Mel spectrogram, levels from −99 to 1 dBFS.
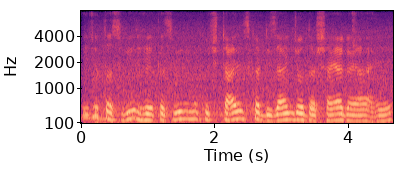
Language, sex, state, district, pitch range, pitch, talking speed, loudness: Hindi, male, Punjab, Kapurthala, 155-185 Hz, 165 Hz, 180 wpm, -15 LUFS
